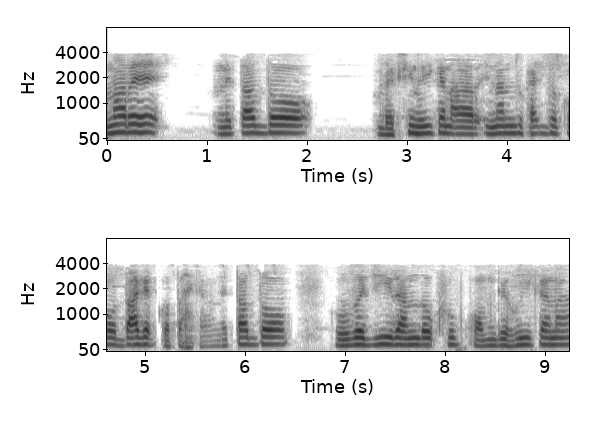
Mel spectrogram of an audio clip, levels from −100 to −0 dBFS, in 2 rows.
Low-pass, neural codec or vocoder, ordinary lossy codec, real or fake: 7.2 kHz; none; AAC, 16 kbps; real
